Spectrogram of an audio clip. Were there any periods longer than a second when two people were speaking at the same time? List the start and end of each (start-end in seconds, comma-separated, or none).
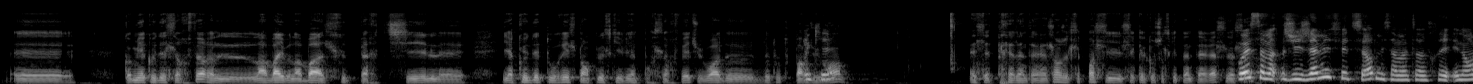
none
